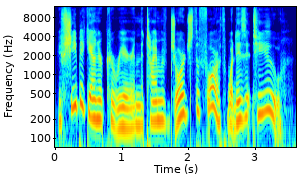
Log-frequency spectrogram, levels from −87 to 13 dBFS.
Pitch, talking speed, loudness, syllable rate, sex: 210 Hz, 280 wpm, -17 LUFS, 5.9 syllables/s, female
